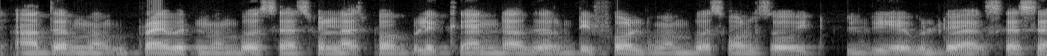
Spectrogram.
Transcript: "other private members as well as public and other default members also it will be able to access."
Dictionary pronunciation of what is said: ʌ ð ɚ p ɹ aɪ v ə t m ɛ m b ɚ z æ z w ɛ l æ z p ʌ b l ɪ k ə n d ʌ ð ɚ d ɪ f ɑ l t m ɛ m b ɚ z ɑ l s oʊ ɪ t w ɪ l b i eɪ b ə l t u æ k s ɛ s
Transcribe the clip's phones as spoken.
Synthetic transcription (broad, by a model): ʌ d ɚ p ɹ aɪ v ə t m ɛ m b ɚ s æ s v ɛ l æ s p ʌ b l ɪ k ə n d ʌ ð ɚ d ɪ f ɑ l t m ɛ m b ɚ s ɑ l s oʊ ɪ t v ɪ l b i eɪ b ə l t u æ k s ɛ s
